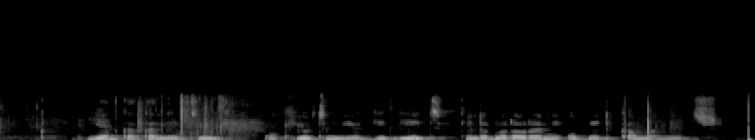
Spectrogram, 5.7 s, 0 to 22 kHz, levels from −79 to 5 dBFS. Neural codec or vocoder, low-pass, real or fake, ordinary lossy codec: none; 7.2 kHz; real; none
